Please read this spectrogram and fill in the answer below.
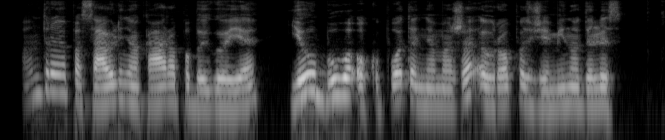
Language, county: Lithuanian, Kaunas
